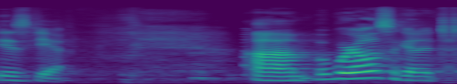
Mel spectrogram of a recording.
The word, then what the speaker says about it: ISDEA: I call it ISDEA. Does anybody else call it ISDEA? There's been such debate about the correct pronunciation. So as a committee, I would like us to agree on just calling it ISDEA?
